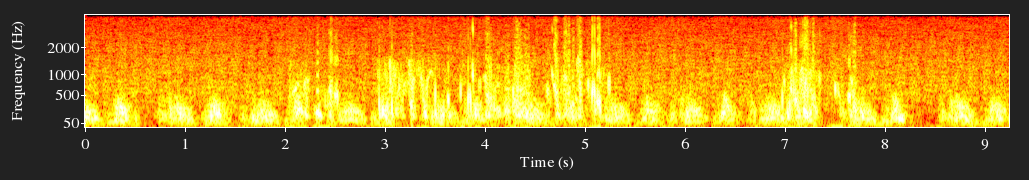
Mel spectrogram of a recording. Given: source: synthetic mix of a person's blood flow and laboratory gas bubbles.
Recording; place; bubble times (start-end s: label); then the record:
Doppler ultrasound of blood flow; precordium
2.02-2.25 s: bubbles
2.27-2.54 s: bubbles
2.88-3.55 s: bubbles
3.58-3.67 s: bubbles
3.75-4.51 s: bubbles
4.59-5.28 s: bubbles
6.93-7.37 s: bubbles
7.46-7.58 s: bubbles
7.60-7.74 s: bubbles
From the record:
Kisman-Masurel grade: 223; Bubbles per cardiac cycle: several, 3 to 8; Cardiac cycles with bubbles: 10 to 50%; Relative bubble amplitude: loud (0.450 to 0.775); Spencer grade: 2 (many but less than half of the cardiac periods contain bubble signals, singularly or in groups); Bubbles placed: anywhere in the cardiac cycle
